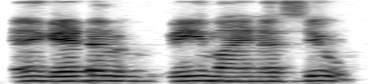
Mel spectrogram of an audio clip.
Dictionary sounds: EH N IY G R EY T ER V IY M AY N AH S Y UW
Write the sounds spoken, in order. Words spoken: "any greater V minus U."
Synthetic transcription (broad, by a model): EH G EY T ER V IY M AY N AH S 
